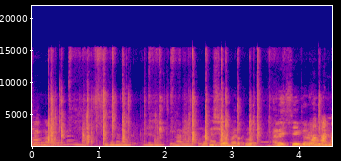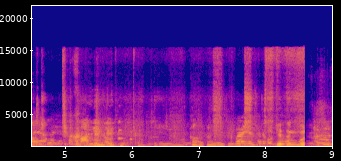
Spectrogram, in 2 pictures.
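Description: A woman talks close by.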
